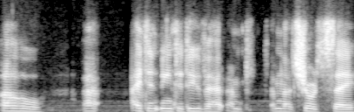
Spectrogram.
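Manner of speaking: soft, gentle, mild-mannered voice. Voicing a character who is meant to sound soft, in a soft voice. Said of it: "this person is meant to have a kind of soft voice".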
